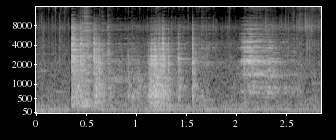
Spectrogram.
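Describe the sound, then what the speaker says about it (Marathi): Dosa batter sizzling on a hot pan, heard as three or four short hissing bursts with clattering, scraping contact in between, fairly close and clear, no talking. "आणि हा आपला डोसा इथं बनत आहे."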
